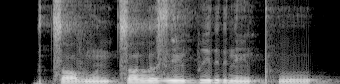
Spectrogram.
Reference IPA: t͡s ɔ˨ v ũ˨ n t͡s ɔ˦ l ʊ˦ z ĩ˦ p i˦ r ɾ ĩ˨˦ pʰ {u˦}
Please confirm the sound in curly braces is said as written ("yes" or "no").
yes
